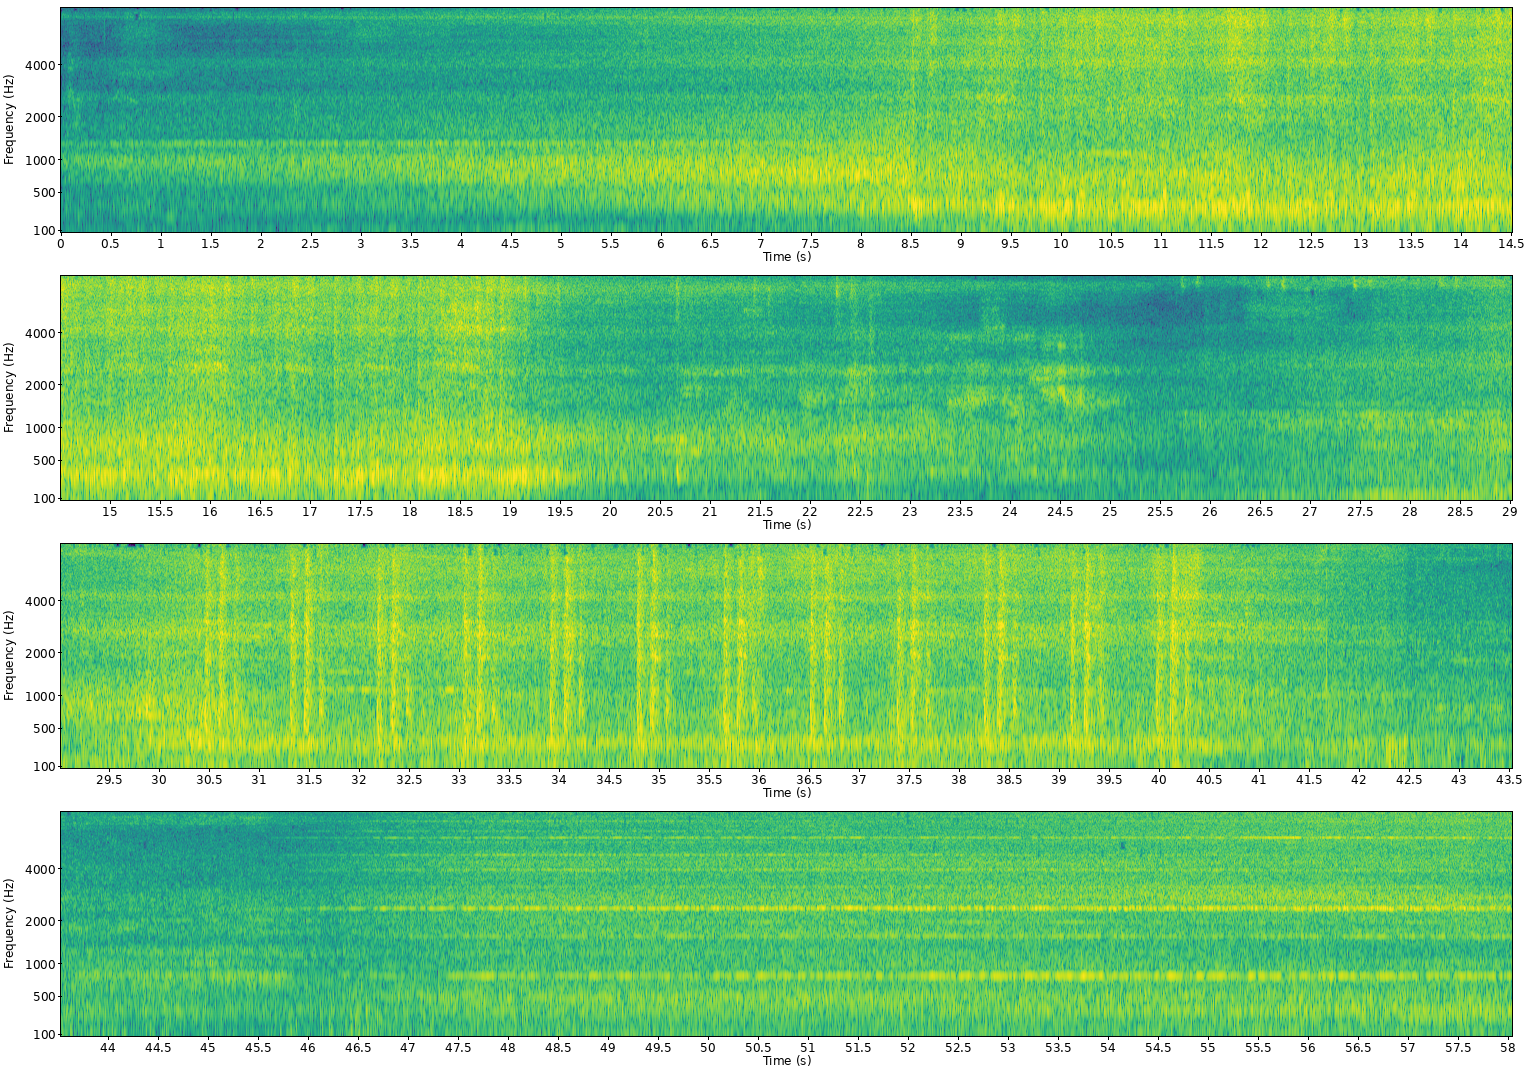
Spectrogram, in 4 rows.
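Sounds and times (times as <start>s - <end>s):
rush of train wheels on rail: 4.4s - 24.8s, 26.0s - 58.0s.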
